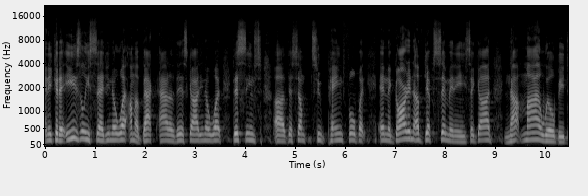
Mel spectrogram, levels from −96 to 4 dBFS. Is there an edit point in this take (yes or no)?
yes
